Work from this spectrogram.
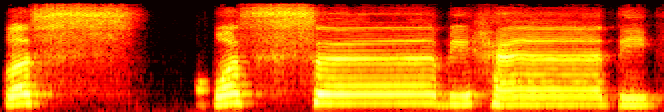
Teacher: والسابحات سیٹی روکنی نہیں ہے زبان سے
